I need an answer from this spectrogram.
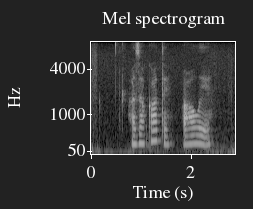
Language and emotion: Russian, neutral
